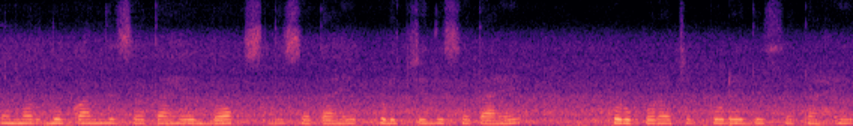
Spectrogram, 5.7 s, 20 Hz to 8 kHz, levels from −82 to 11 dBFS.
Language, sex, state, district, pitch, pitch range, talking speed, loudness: Marathi, female, Maharashtra, Chandrapur, 235 Hz, 230-240 Hz, 150 wpm, -18 LUFS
